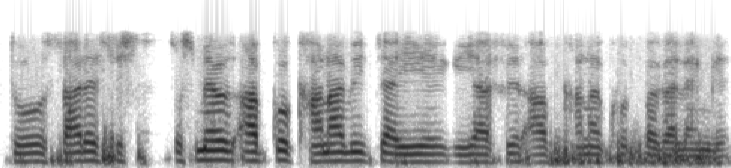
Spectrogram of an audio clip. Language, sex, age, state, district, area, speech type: Urdu, male, 30-45, Bihar, Araria, rural, conversation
